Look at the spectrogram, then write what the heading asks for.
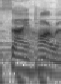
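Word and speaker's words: Saihara: ] newly man I'm smart I'm smart Shuichi sigh Hara I knew I pronounced that right they call me the ultimate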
